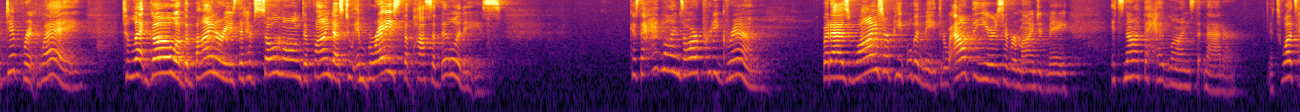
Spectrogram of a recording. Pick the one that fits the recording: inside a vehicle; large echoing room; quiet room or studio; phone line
large echoing room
